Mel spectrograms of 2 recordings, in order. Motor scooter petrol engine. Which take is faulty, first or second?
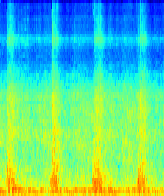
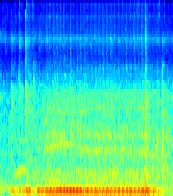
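second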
